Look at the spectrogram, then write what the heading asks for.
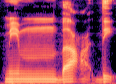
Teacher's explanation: بعد، یہاں نون ساکن کا اقلاب مع الغنہ ہے، ٹھیک ہے، نون کو میم سے بدل کے پڑھیں گے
